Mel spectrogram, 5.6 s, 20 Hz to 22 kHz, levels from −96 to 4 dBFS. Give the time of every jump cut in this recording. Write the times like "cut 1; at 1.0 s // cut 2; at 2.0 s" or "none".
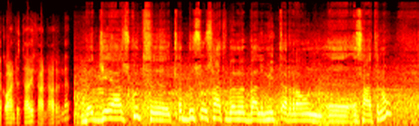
cut 1; at 1.0 s

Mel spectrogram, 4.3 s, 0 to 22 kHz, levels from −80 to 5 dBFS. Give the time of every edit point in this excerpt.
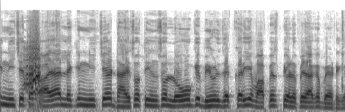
none

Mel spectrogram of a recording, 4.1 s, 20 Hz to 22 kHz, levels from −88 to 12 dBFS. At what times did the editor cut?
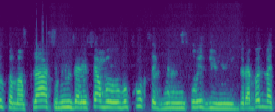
cut 1; at 0.8 s // cut 2; at 2.8 s

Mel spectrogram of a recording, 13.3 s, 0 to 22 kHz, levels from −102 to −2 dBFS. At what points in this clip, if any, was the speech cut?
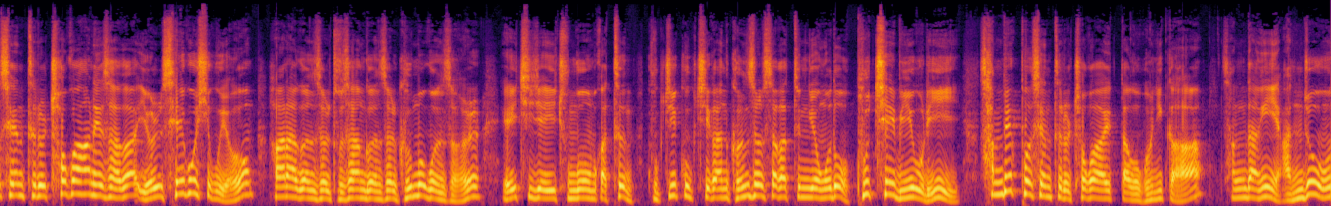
cut 1; at 2.6 s // cut 2; at 4.9 s // cut 3; at 6.5 s // cut 4; at 9.7 s // cut 5; at 12.2 s

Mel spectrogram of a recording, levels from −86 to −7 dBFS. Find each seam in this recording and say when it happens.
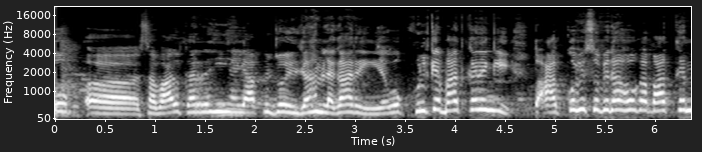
none

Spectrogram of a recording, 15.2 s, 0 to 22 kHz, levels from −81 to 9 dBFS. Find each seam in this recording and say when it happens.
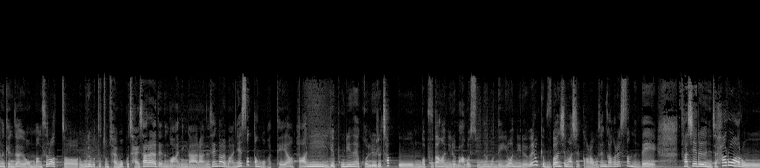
cut 1; at 1.6 s // cut 2; at 6.0 s

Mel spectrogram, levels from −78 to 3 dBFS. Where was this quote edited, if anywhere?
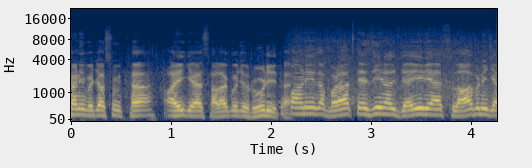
cut 1; at 2.2 s

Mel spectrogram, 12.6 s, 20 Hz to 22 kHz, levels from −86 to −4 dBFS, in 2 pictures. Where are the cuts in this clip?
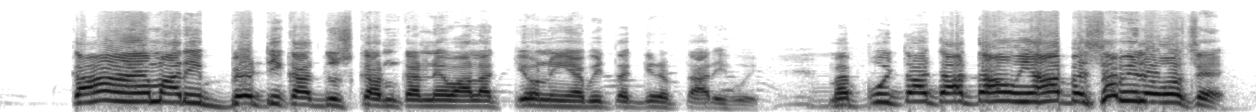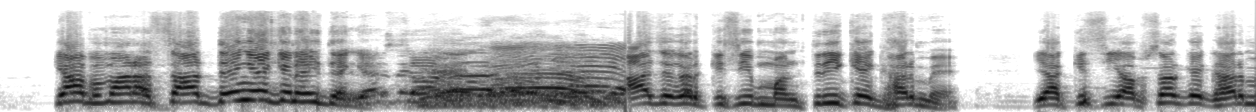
cut 1; at 9.4 s

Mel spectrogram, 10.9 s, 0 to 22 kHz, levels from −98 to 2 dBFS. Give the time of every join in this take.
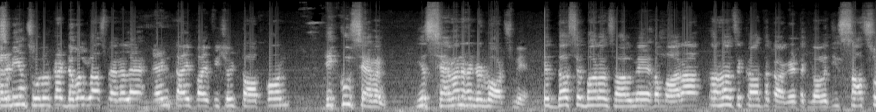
cut 1; at 6.8 s

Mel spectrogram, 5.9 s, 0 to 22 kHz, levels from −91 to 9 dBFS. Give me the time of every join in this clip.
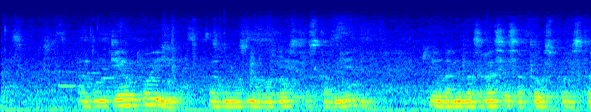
cut 1; at 2.2 s

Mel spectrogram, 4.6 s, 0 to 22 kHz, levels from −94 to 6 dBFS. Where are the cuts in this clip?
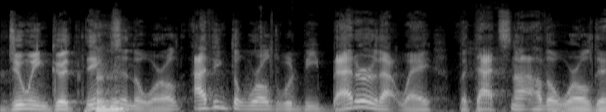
none

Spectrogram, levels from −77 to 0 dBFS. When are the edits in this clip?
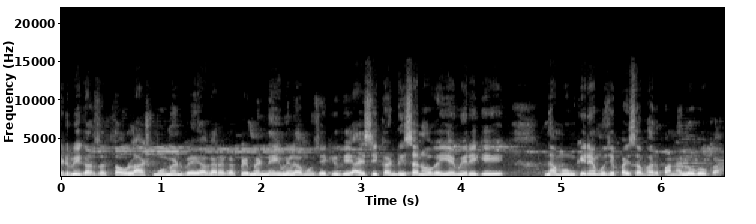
none

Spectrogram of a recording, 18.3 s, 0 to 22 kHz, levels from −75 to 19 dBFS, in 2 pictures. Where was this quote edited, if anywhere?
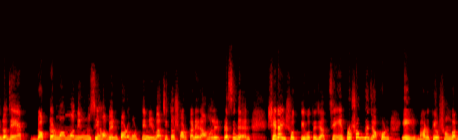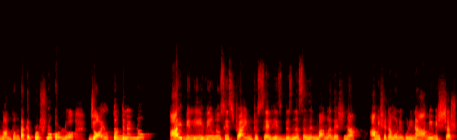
none

